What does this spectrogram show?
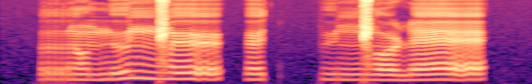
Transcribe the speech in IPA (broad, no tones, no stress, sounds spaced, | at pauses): r ɔ̃ n̪ ɵ ŋ͡ǁ œ | œ t pː ʉ ŋ͡ǁ ɔ ɳ æ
